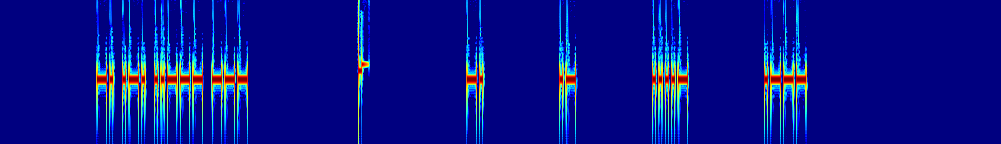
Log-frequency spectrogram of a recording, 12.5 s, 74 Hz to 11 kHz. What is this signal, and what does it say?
Morse code, heard as a keyed tone, about 29 wpm, spaced as for 13 wpm, 700 Hz. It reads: NR2O NA4J
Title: USA Call Signs - 4 Characters - 8x Character Spacing - 30wpm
